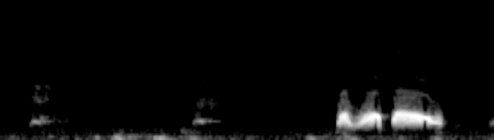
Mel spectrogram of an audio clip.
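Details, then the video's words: A spotted dove cooing in the half-light before dawn. Soft, faint notes and low rustling are followed by a louder, breathy double coo near the end, the second note drawn out and fading. "Tiếng chim cu gáy thúc gù và gáy gọi lúc tờ mờ sáng"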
